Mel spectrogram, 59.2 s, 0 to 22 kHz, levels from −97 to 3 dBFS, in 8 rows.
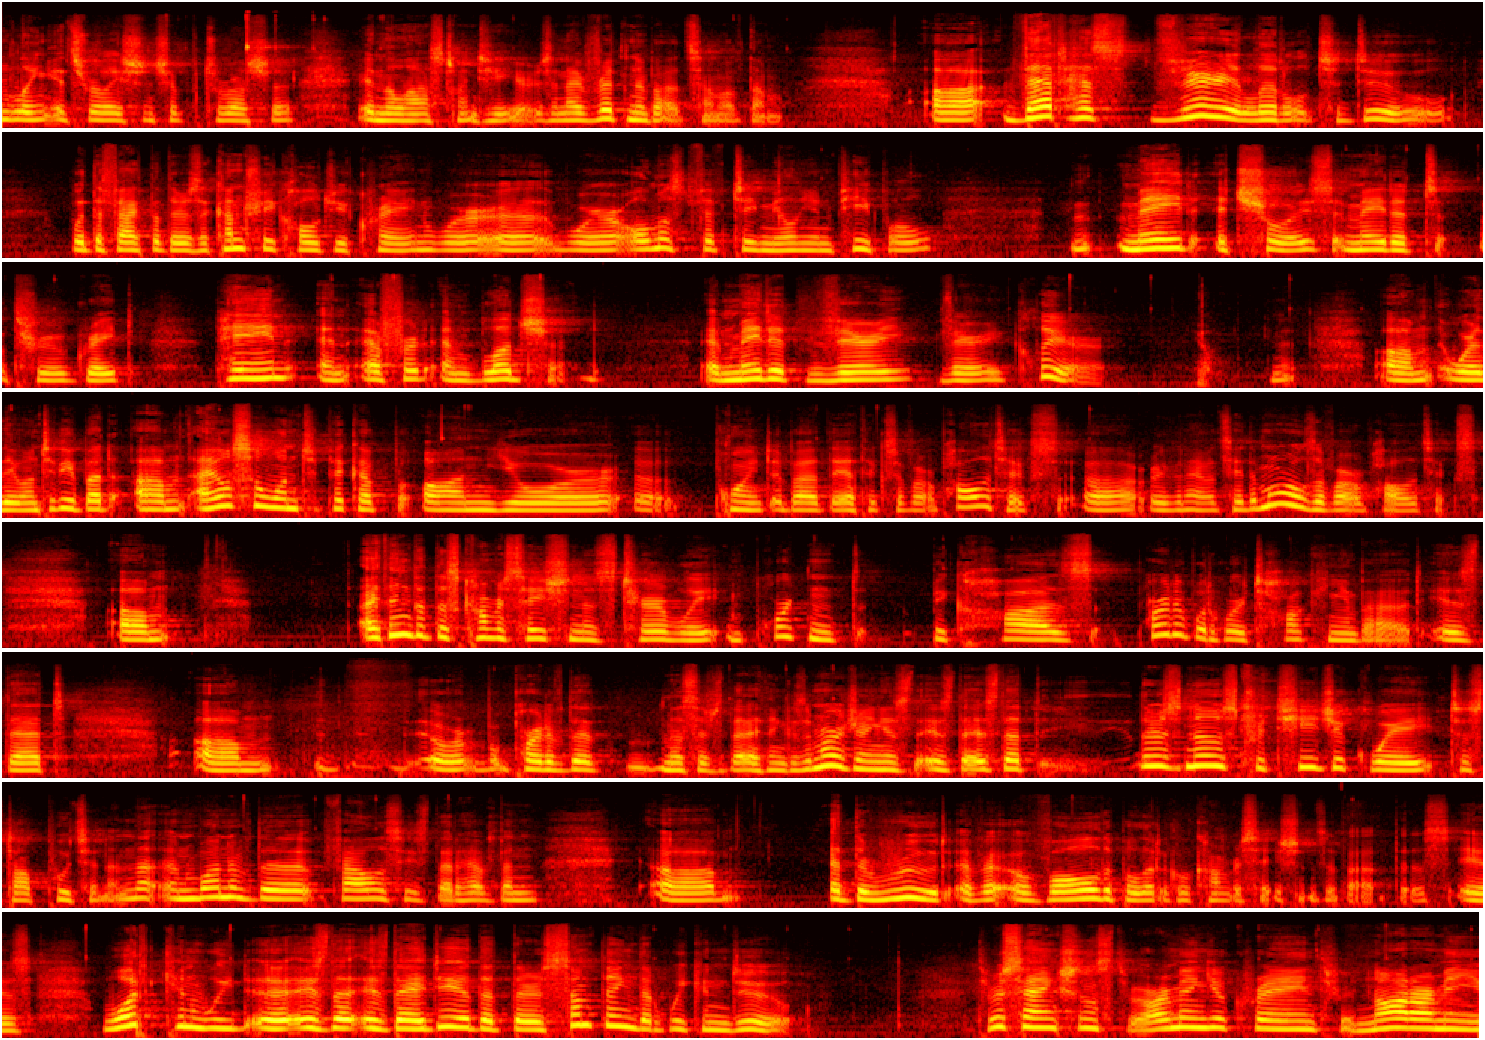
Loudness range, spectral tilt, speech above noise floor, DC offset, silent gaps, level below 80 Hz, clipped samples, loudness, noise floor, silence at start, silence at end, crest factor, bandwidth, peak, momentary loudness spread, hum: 6 LU; -5.5 dB/octave; 42 dB; under 0.1%; none; -72 dBFS; under 0.1%; -31 LUFS; -73 dBFS; 0 s; 0 s; 20 dB; 15.5 kHz; -12 dBFS; 15 LU; none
